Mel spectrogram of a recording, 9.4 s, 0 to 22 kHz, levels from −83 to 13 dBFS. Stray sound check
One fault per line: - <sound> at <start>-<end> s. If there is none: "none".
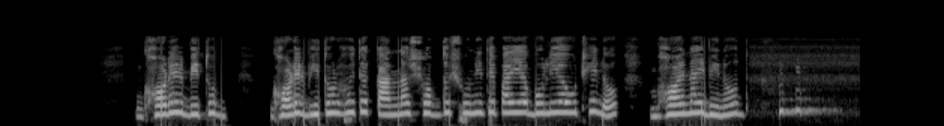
- laugh at 7.6-8.4 s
